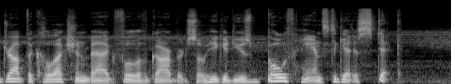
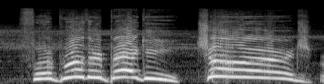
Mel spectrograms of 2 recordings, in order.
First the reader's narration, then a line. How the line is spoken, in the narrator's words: roared the cup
